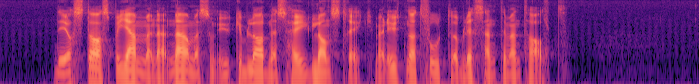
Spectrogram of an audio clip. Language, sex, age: Norwegian, female, 20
